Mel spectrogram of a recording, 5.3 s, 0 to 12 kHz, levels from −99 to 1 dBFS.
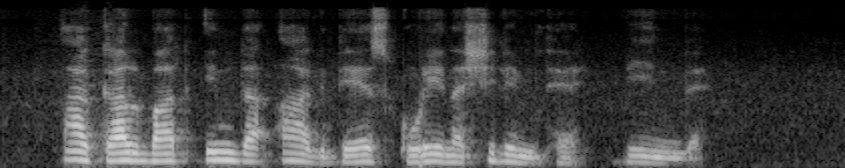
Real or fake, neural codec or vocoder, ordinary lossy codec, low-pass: fake; vocoder, 22.05 kHz, 80 mel bands, WaveNeXt; Opus, 32 kbps; 9.9 kHz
